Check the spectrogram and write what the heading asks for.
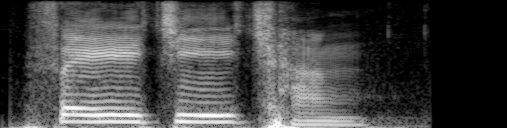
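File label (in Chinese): "fei ji chang", Mandarin Chinese pinyin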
